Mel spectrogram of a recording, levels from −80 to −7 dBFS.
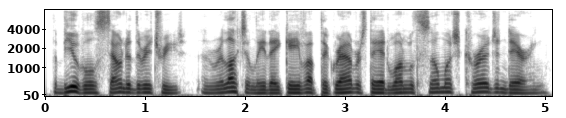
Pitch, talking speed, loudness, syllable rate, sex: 125 Hz, 260 wpm, -18 LUFS, 6.5 syllables/s, male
